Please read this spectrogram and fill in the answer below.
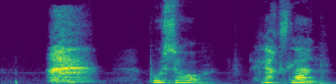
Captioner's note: sighs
